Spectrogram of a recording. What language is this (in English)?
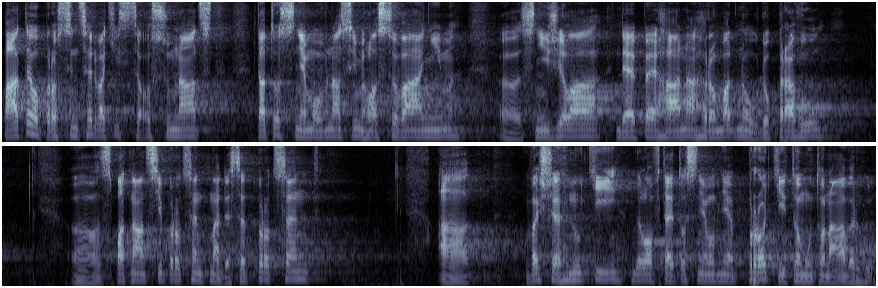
Czech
